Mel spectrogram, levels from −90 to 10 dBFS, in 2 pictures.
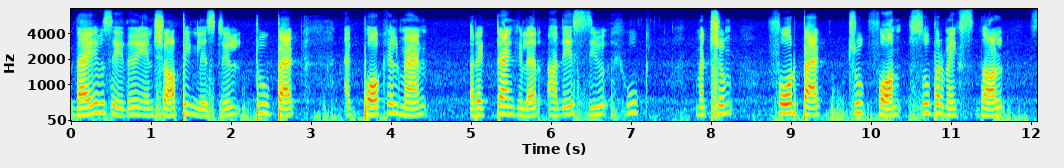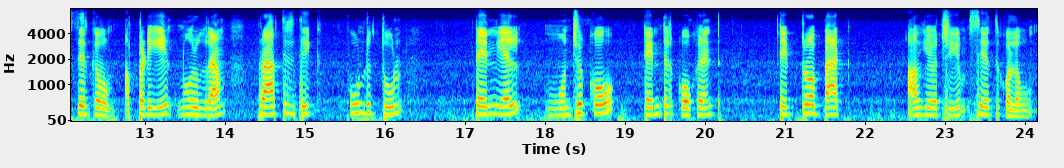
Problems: background sounds at intervals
